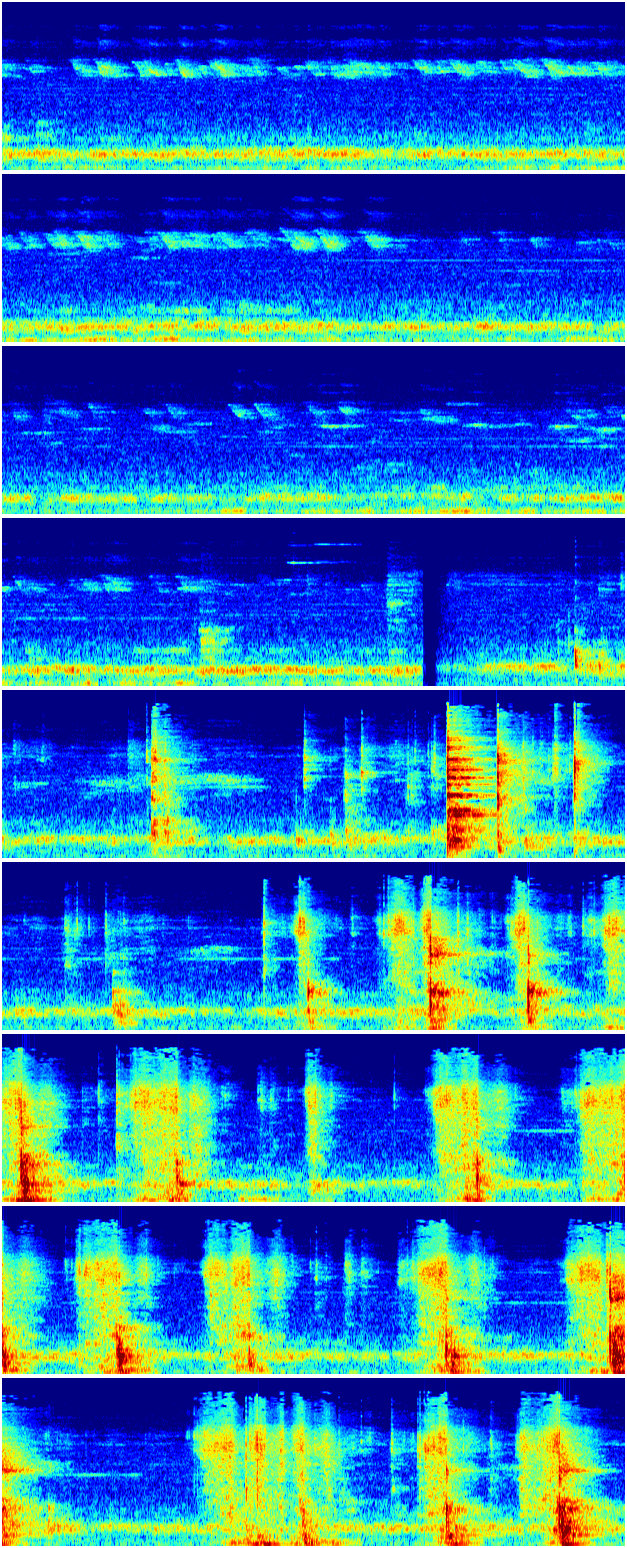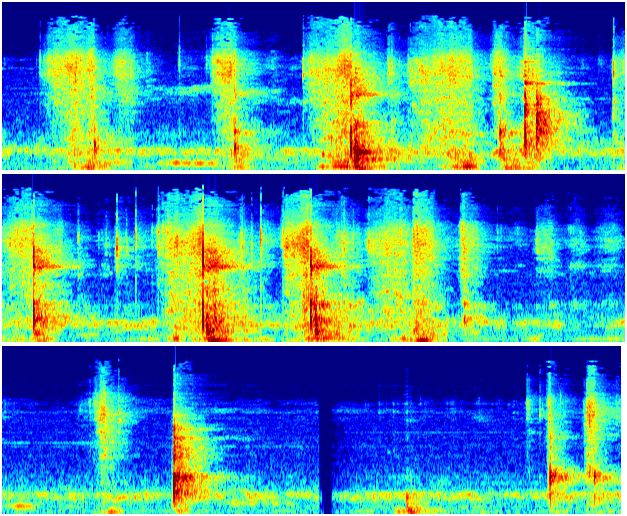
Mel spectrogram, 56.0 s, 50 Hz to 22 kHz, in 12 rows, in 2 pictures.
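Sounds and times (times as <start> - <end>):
knife cutting cabbage on board: 25.6 - 29.6, 31.3 - 34.9, 35.7 - 36.4, 37.0 - 37.7, 38.8 - 50.3.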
